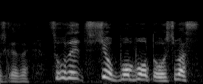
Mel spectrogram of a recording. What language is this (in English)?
Japanese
